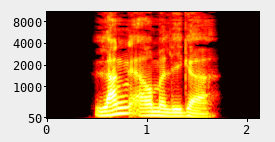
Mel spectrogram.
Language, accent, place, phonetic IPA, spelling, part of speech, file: German, Germany, Berlin, [ˈlaŋˌʔɛʁməlɪɡɐ], langärmeliger, adjective, De-langärmeliger.ogg
- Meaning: inflection of langärmelig: 1. strong/mixed nominative masculine singular 2. strong genitive/dative feminine singular 3. strong genitive plural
